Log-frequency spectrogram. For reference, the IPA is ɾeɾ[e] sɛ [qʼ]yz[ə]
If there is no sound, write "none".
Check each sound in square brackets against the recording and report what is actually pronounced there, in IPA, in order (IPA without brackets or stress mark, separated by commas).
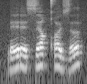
e, qʼ, ə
